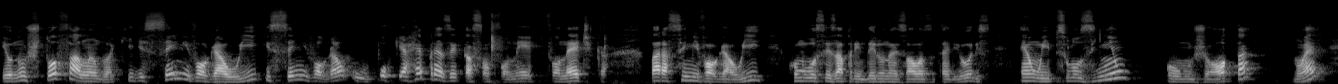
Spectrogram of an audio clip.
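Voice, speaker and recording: A man with a Brazilian Portuguese accent teaches a grammar lesson in a lively voice on the high side with a breathy edge. He checks in with the viewer constantly and spells out example words slowly, syllable by syllable.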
